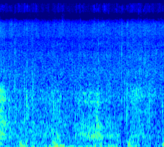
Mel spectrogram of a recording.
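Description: Rain drips and patters steadily on surfaces around a hiking trail near Dragon's Tooth, a dense close wash of drops with no voices.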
